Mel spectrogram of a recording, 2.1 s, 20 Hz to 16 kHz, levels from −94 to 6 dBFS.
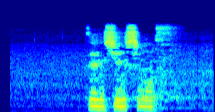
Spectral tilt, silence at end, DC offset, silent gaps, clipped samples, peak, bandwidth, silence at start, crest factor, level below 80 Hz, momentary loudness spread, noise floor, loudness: -3 dB/octave; 0 s; under 0.1%; none; under 0.1%; -16 dBFS; 7.4 kHz; 0.85 s; 18 dB; -70 dBFS; 21 LU; -60 dBFS; -30 LUFS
